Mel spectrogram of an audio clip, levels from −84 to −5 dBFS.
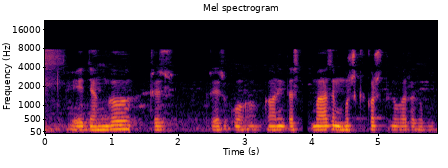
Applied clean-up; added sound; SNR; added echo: none; none; none; none.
